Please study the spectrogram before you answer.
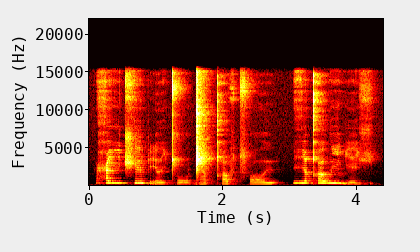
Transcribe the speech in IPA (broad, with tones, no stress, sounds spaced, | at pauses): ħ iː˥ t͡ʃʰ ẽ˥ p r ø˩ i̯ cʰ oː˩ ɡ͡ǁ a˩ p qʰ o˩ f t͡sʰ ɔ˩ y̯ | ɦ i˥ qʰ u˥ w ĩ˥ ʎ e˩ ç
